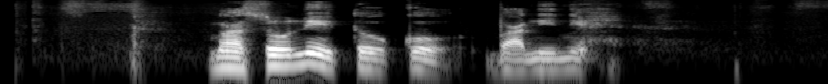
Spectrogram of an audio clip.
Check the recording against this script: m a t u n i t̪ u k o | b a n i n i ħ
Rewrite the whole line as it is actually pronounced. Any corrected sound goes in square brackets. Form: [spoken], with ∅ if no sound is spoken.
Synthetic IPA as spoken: m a [s] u n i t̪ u k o | b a n i n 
